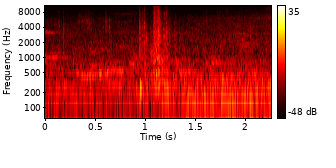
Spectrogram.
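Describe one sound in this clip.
A payphone handset is hung up with a click.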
